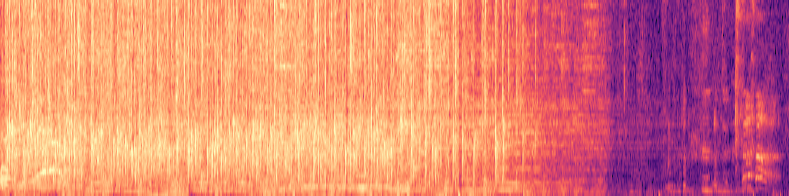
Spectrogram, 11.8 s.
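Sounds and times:
comedy show audience applauding and cheering a comedian: 0:00.0 - 0:08.3
laughter: 0:09.9 - 0:11.8.

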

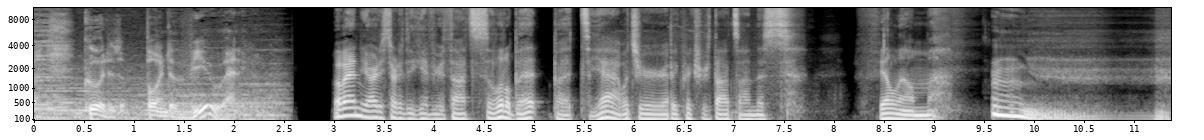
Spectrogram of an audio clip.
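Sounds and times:
speech: 0:00.5 - 0:02.2, 0:03.0 - 0:07.7, 0:08.4 - 0:10.6, 0:11.2 - 0:11.3
person growling: 0:09.6 - 0:11.3.

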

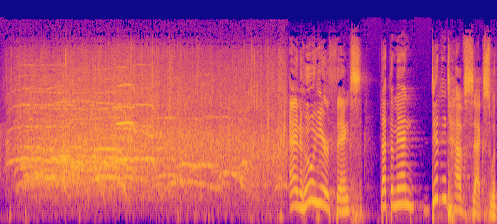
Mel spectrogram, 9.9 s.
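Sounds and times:
audience applause: 0:00.0 - 0:05.8
speech: 0:05.8 - 0:09.9.

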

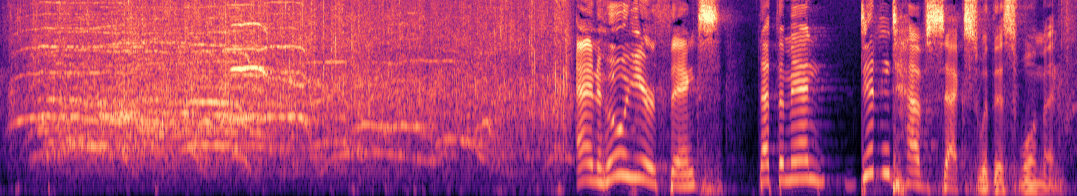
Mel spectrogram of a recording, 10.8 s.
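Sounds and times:
crowd applause: 0:00.0 - 0:05.8
speech: 0:05.9 - 0:10.7.

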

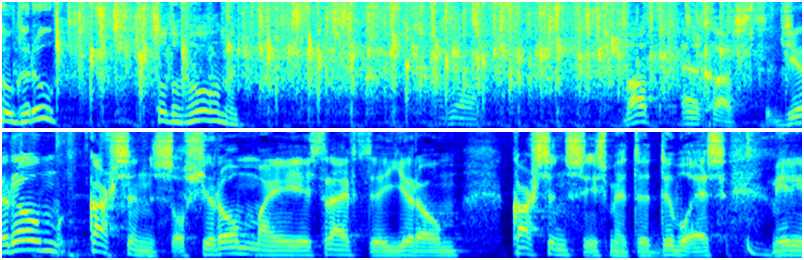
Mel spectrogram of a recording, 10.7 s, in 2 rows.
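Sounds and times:
speech: 0:00.0 - 0:01.8, 0:03.0 - 0:03.3, 0:04.1 - 0:10.6
audience applause: 0:00.0 - 0:05.6.

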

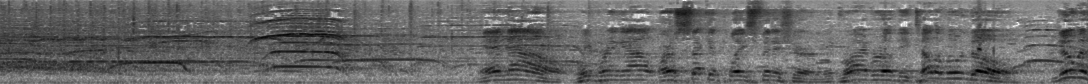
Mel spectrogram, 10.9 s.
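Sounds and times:
race fans cheering and whooping: 0:00.0 - 0:08.6
speech: 0:04.9 - 0:10.8.

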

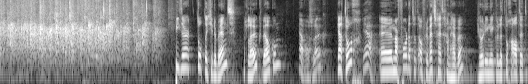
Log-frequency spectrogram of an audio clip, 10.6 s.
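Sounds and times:
live audience applause: 0:00.0 - 0:03.4
speech: 0:03.5 - 0:10.5.

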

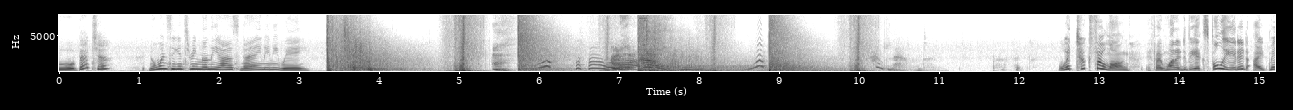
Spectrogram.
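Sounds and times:
speech: 0:00.0 - 0:04.0, 0:12.5 - 0:15.1
gunshots: 0:03.4 - 0:10.3
thuds: 0:04.7 - 0:10.3.

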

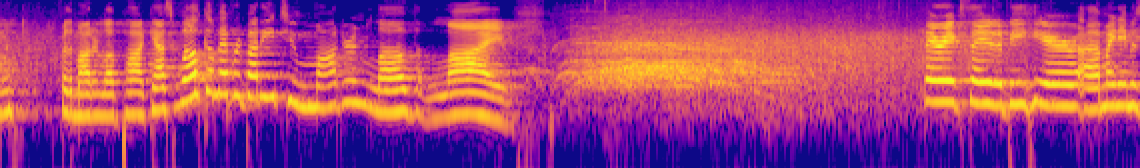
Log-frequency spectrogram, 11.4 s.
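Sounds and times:
crowd applauding: 0:00.0 - 0:00.8, 0:05.5 - 0:10.1
speech: 0:00.0 - 0:05.5, 0:09.2 - 0:11.3.

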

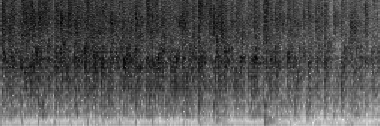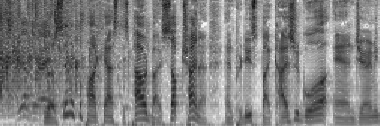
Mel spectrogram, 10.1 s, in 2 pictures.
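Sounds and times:
audience applause: 0:00.0 - 0:07.0
speech: 0:05.6 - 0:10.1.

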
